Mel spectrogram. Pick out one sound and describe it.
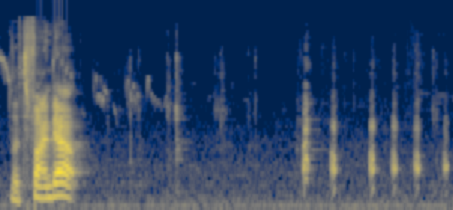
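A chicken clucks in short bursts.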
